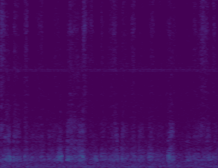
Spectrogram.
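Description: Near silence, with a few faint scratches of a felt-tip marker writing on paper.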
